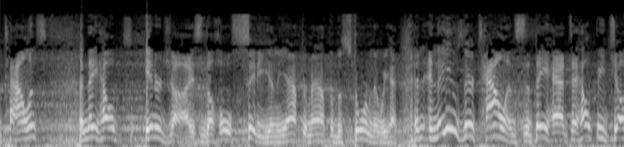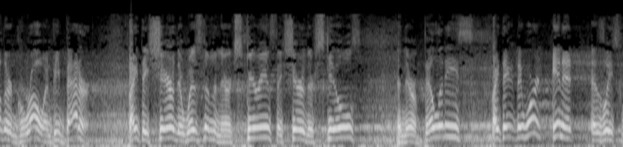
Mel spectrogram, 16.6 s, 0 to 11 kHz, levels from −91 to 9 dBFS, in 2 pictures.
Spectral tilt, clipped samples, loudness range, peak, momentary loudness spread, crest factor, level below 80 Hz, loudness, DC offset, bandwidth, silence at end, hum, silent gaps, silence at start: -8 dB/octave; under 0.1%; 1 LU; 0 dBFS; 5 LU; 14 dB; -30 dBFS; -16 LUFS; under 0.1%; 7.8 kHz; 0 s; none; none; 0 s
